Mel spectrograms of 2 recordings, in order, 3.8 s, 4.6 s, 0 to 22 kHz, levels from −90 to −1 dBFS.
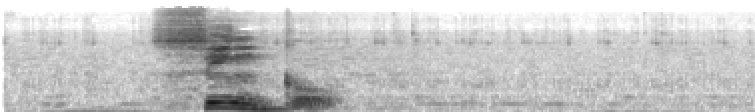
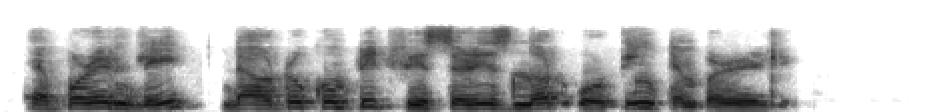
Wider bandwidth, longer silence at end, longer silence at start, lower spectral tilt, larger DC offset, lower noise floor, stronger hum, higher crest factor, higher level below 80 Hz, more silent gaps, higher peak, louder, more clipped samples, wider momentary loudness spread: first, 16 kHz vs 8.4 kHz; first, 2.1 s vs 0.7 s; first, 0.75 s vs 0.15 s; about the same, -3.5 dB/octave vs -4.5 dB/octave; neither; second, -53 dBFS vs -86 dBFS; neither; first, 22 dB vs 12 dB; second, -60 dBFS vs -54 dBFS; neither; about the same, -4 dBFS vs -2 dBFS; second, -19 LUFS vs -13 LUFS; neither; first, 21 LU vs 6 LU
